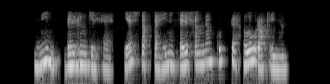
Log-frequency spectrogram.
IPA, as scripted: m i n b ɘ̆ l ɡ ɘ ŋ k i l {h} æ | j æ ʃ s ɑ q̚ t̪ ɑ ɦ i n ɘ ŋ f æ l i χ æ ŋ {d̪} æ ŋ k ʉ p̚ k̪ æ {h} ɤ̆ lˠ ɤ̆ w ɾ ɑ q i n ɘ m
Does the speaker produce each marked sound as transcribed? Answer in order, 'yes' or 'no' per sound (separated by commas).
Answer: yes, yes, yes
